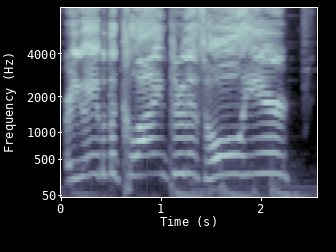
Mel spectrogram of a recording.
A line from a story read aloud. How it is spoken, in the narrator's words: He shouted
